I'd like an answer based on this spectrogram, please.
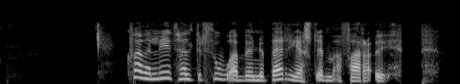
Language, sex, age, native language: Icelandic, female, 50-59, Icelandic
